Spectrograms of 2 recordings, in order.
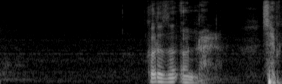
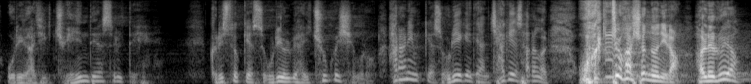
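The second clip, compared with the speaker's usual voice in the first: louder scripture proclamation ending in hallelujah; proclaiming scripture; 12 dB louder than usual. Acted. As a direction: proclaim the verse to the congregation.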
